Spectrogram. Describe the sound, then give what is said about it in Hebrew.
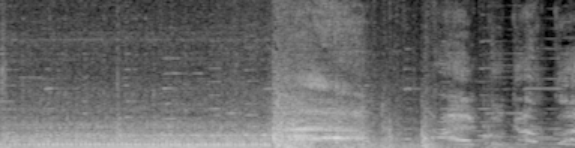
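A heavy truck loaded with matzot drones steadily, then a sudden loud crashing impact as it hits a person head-on in a demonstration, followed by scattered clattering and thuds as debris settles, with faint voice-like sounds near the end. “יצרני המצות טוענים שהן בטוחות לגמרי, אבל בואו נראה מה קורה לבן אדם שנפגע חזיתית על ידי משאית מלאה במצות.”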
